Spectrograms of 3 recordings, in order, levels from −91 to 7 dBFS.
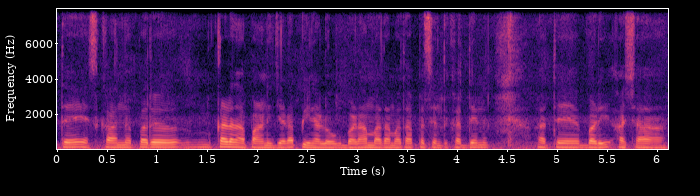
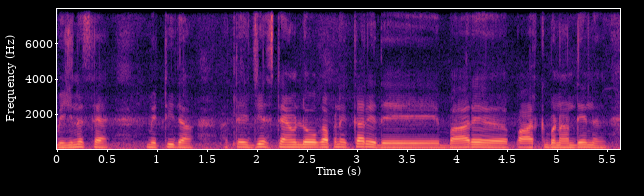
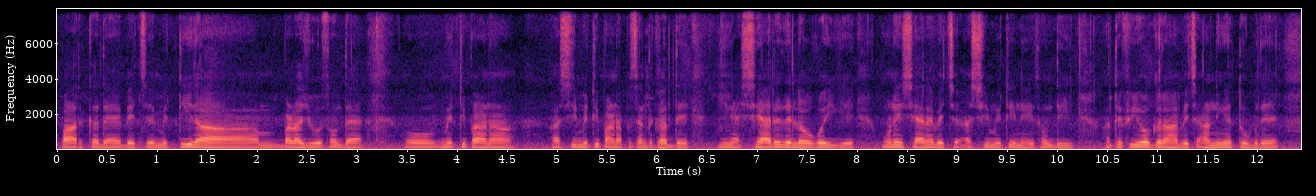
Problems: none marked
